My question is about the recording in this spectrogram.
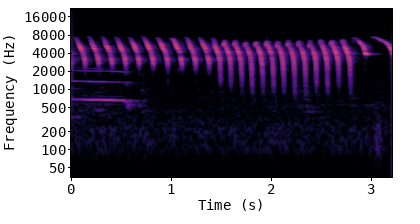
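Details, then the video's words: Canary song played to make mute, lazy canaries sing back: a long steady series of rapid, sharply descending whistled notes repeated several times a second, ending in softer high slurs. "Pancingan kenari macet malas bunyi bisu pasti langsung nyaut"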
